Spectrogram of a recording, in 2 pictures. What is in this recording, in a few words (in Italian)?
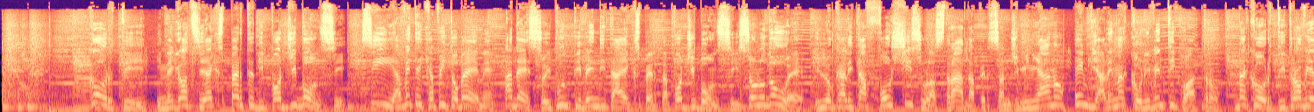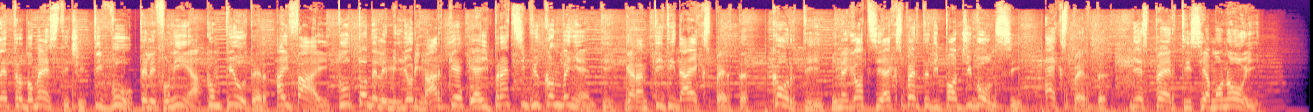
Emozionante, entusiasta, energico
